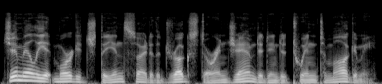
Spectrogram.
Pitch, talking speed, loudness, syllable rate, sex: 110 Hz, 235 wpm, -17 LUFS, 6.9 syllables/s, male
